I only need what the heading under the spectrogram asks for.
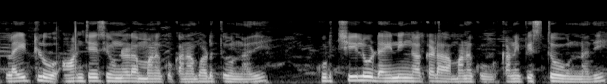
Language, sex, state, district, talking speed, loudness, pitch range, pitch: Telugu, male, Telangana, Hyderabad, 130 wpm, -15 LUFS, 135-155 Hz, 145 Hz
